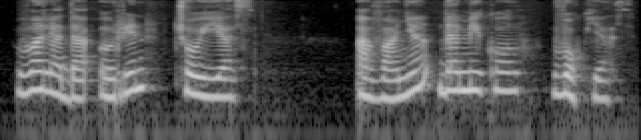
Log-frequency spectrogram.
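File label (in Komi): валя да ӧрин чойяс а ваньӧ да микол вокъяс, Komi, female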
